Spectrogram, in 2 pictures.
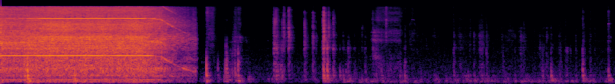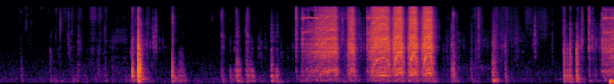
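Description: Power drill with a Phillips driver bit running steadily, with a whine, for about two seconds as it drives a hinge screw into the wooden case, then stopping. Quiet handling clicks follow, and near the end the drill runs again in several short bursts.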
